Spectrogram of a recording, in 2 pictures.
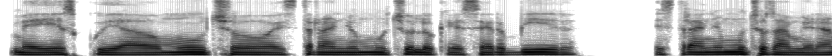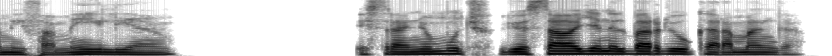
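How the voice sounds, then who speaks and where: A man's voice: fairly low pitch, steady tone, fairly quick, mellow, clear, resonant tone, no room sound, clean studio sound. A young man with a Colombian accent, a podcast guest telling his personal faith story in an earnest, heartfelt way, often repeating phrases.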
